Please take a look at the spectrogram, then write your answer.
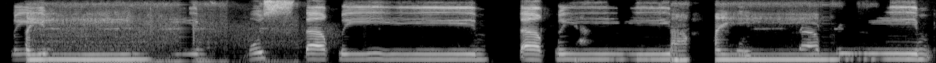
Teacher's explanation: untuk qaf itu kan pangkal lidah paling belakang pada posisi menempel langit-langit bagian lunak. Ya, daging lunak yang paling belakang.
